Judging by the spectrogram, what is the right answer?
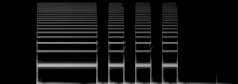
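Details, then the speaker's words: BIOS POST beep code: one long beep followed by three short beeps, which fits the long-then-two-or-three-short pattern most BIOSes use to signal a video card error. "If there is a problem with the video card, most BIOS will have a long beep followed by two or three short"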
